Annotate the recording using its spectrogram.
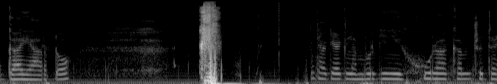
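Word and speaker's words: Gallardo: gardo SL i tak czyta się gardo nie Galardo tylko gajardo tak jak Lamborghini Huracan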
